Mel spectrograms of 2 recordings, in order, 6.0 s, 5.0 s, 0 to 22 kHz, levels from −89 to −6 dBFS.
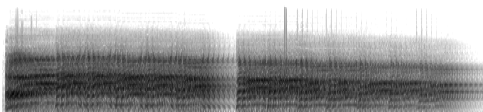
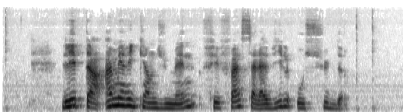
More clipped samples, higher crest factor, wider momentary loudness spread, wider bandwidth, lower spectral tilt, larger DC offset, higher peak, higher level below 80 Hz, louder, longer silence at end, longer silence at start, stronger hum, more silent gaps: neither; about the same, 16 dB vs 18 dB; second, 10 LU vs 14 LU; second, 10.5 kHz vs 15.5 kHz; about the same, -5 dB/octave vs -5.5 dB/octave; neither; about the same, 0 dBFS vs 0 dBFS; first, -48 dBFS vs -58 dBFS; first, -15 LUFS vs -18 LUFS; second, 0.2 s vs 0.7 s; second, 0.05 s vs 0.75 s; neither; neither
